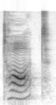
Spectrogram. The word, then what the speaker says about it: taught: Decimos caught y taught respectivamente.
